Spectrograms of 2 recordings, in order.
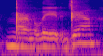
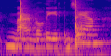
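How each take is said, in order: No difference in how they are said.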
